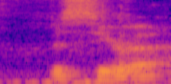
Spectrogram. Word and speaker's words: viscera: The second form, the line which says vascular and respiratory organs and abdominal viscera, I believe it's pronounced, I could be wrong.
